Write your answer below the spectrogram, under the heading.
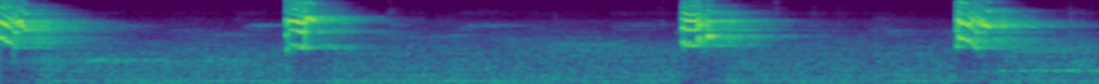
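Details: Lovebirds from a breeding pair uttering harsh, piercing chirps, four bursts roughly a second apart, each fading quickly, with little other sound.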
